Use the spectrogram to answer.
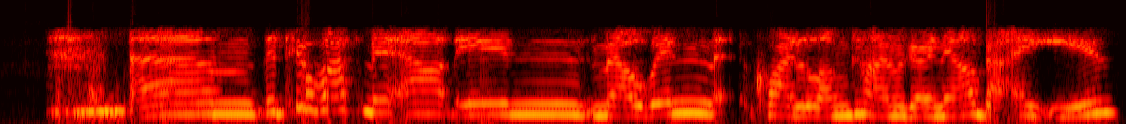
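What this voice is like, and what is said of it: Australian accent. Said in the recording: “you're the sexier sounding one ... your lovely Aussie accent”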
